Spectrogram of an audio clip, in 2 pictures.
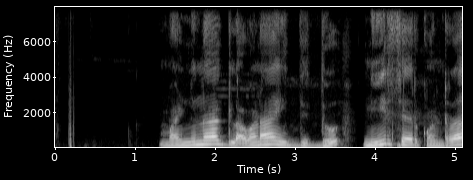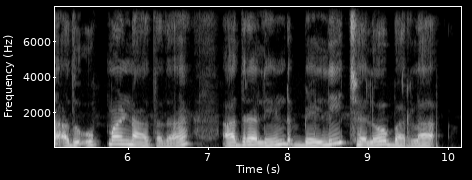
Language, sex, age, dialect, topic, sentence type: Kannada, female, 25-30, Northeastern, agriculture, statement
